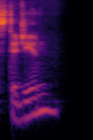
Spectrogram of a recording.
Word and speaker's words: Stygian: Stygian? – Yeah.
